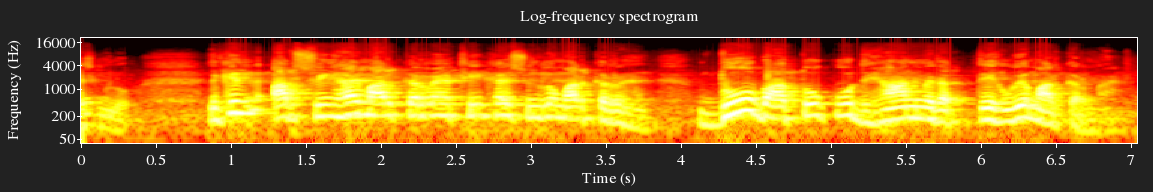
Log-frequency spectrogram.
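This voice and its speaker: Guy teaching chart reading, high lively voice, keeps repeating stuff and asking himself questions. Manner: repetitive, asks and answers own questions. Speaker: trading teacher. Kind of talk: classroom-style chart lesson.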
